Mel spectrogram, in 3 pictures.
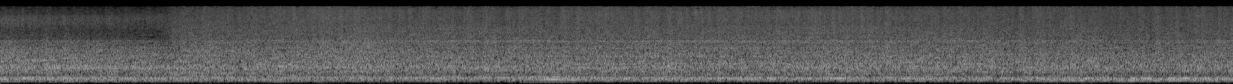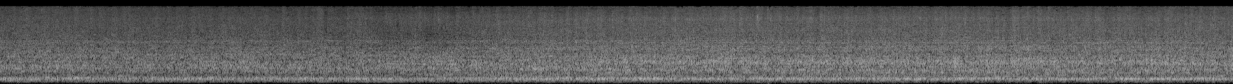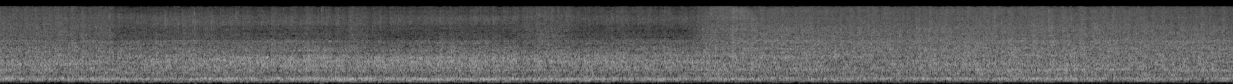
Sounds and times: Waterfall: 1.6s - 36.9s.

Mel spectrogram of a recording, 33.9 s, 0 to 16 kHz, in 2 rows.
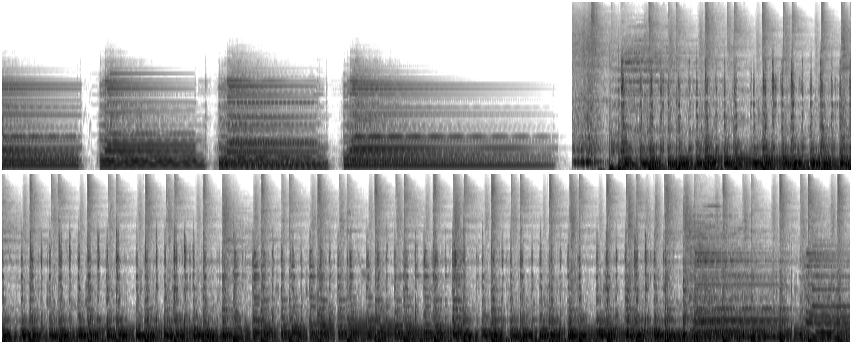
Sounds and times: Rock music: 0.0s - 10.8s, 11.4s - 33.9s
Blues: 0.0s - 33.9s
Electric guitar: 0.0s - 33.9s.

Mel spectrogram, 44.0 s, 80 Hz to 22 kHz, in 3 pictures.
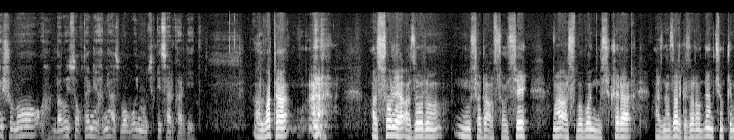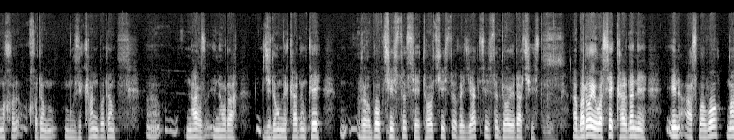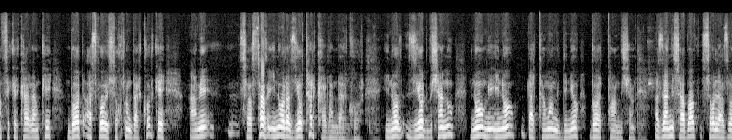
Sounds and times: Speech: 0.0s - 4.0s, 5.1s - 6.6s, 7.4s - 17.0s, 17.6s - 25.5s, 26.1s - 44.0s.

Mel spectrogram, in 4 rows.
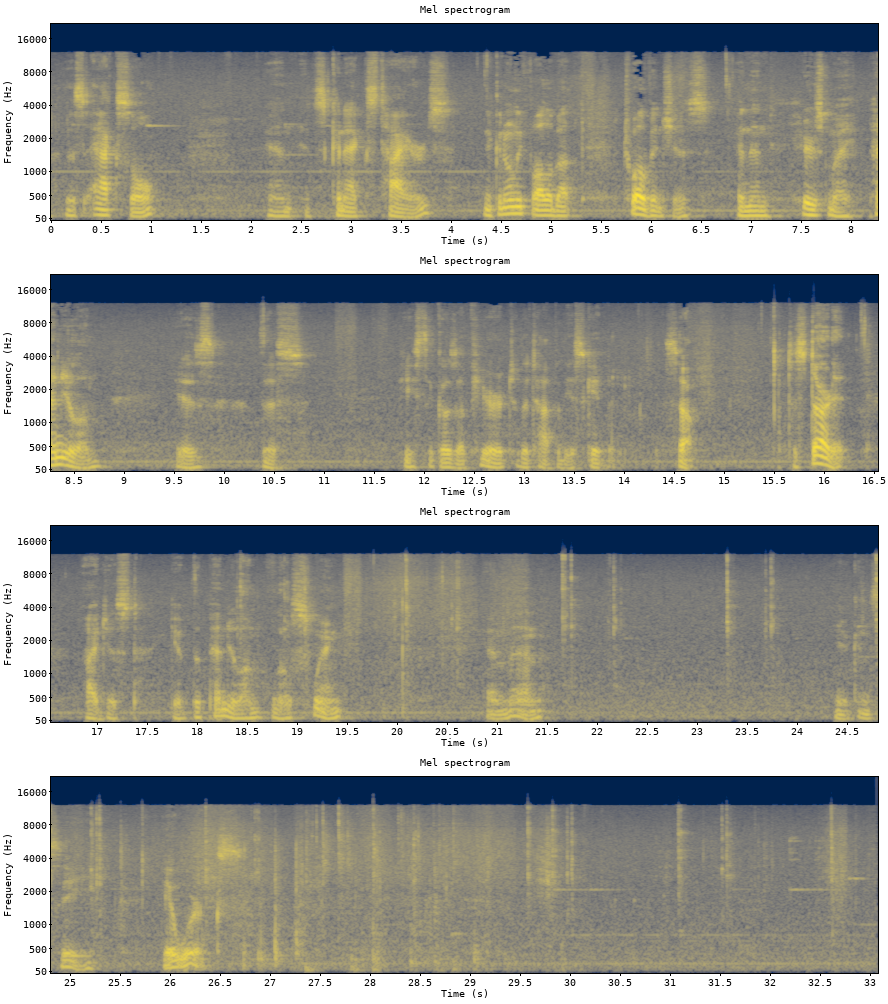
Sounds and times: Speech: 0.2s - 1.1s, 2.2s - 8.9s, 9.5s - 10.9s, 11.8s - 14.8s, 15.5s - 19.6s, 20.9s - 21.6s, 24.4s - 25.4s, 26.0s - 26.9s.

